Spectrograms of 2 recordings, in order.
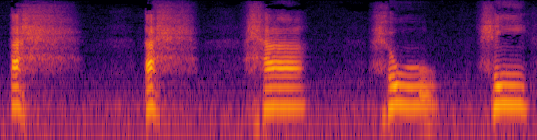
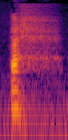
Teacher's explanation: لاحظوا البحة الموجودة في الحاء الفصيحة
